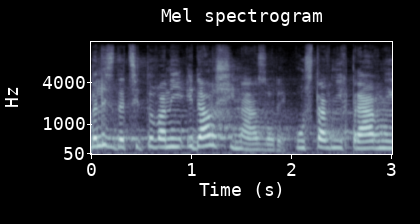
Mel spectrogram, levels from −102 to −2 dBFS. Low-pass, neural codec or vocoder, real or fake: 14.4 kHz; vocoder, 44.1 kHz, 128 mel bands, Pupu-Vocoder; fake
